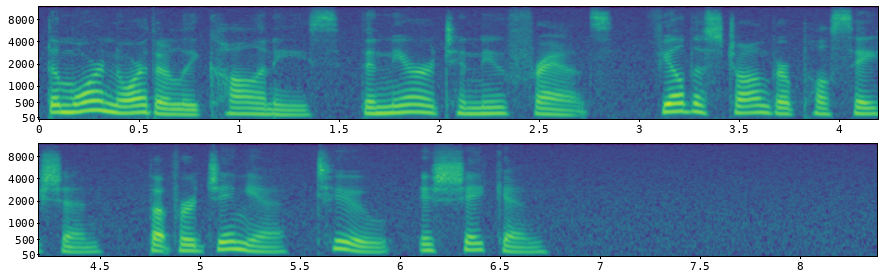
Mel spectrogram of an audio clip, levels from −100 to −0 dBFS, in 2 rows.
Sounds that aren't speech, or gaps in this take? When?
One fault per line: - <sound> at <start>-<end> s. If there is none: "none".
none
